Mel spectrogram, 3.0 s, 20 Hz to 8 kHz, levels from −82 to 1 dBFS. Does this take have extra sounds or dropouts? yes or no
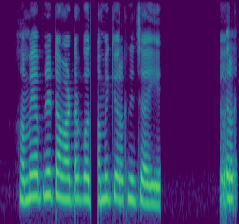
yes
